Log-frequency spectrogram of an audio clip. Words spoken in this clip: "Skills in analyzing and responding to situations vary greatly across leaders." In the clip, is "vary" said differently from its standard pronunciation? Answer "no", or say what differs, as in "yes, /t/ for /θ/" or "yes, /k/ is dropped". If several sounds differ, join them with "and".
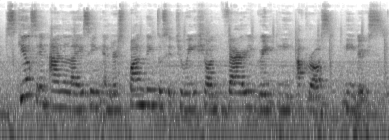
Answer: no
